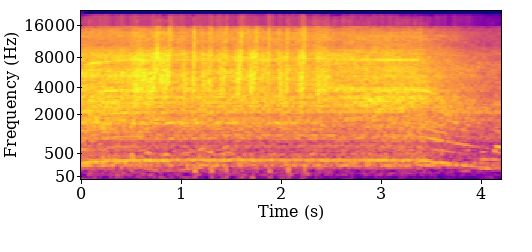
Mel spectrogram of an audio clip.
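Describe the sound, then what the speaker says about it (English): A homemade vacuum rig blows and sucks debris out of an engine cylinder on a Crown Victoria during a tune-up. It makes a loud, steady, close roaring whoosh that holds for several seconds and eases slightly at the end. "I made a pretty fancy contraption here to be able to blow and suck down into the cylinder to get all the debris out."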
